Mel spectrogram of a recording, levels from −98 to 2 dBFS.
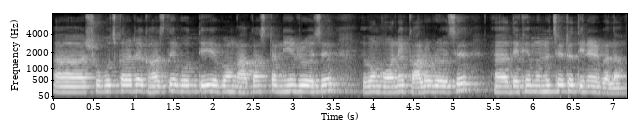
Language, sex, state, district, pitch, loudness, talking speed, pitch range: Bengali, male, West Bengal, Paschim Medinipur, 165 Hz, -12 LUFS, 175 wpm, 155-175 Hz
